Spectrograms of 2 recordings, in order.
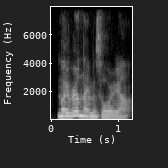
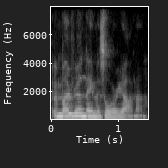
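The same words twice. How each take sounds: First: It is said at normal volume. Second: It is said more quietly.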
